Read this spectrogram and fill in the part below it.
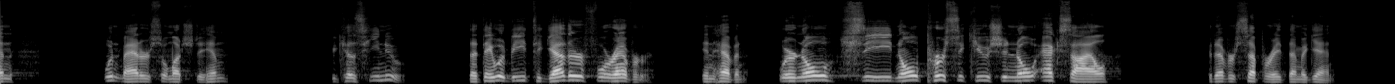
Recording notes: Bethany, Appleton, WI. Preached this sermon at Bethany's Sunday worship on May 1, 2022.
